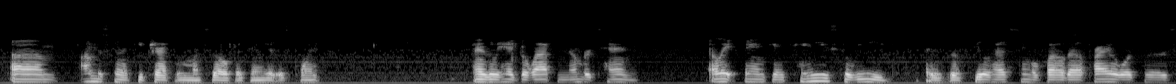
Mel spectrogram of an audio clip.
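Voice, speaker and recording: A young man's lowish, husky voice comes through tinny, phone-like audio as he casually talks over a race. Rambling, he loses his count partway through sentences, and something about his voice seems off.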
